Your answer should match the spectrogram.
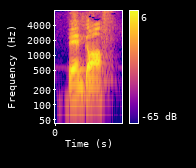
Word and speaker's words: Van Gogh: Van Gogh, that's actually how you say it, apparently.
